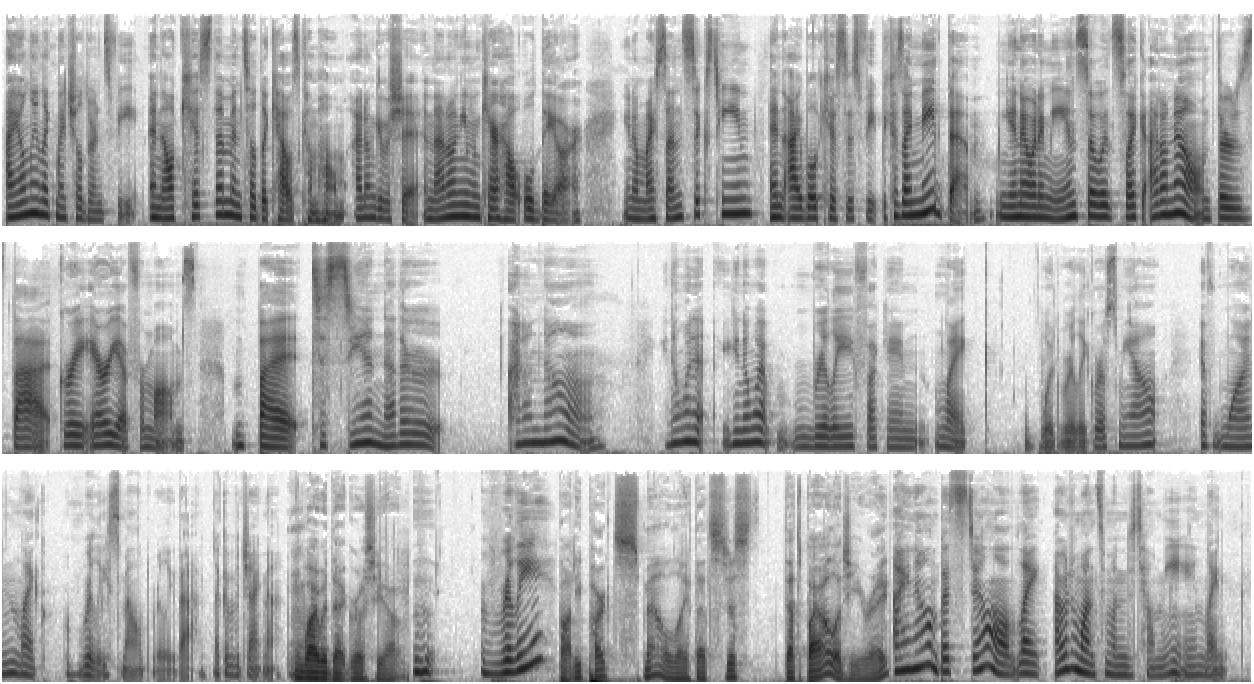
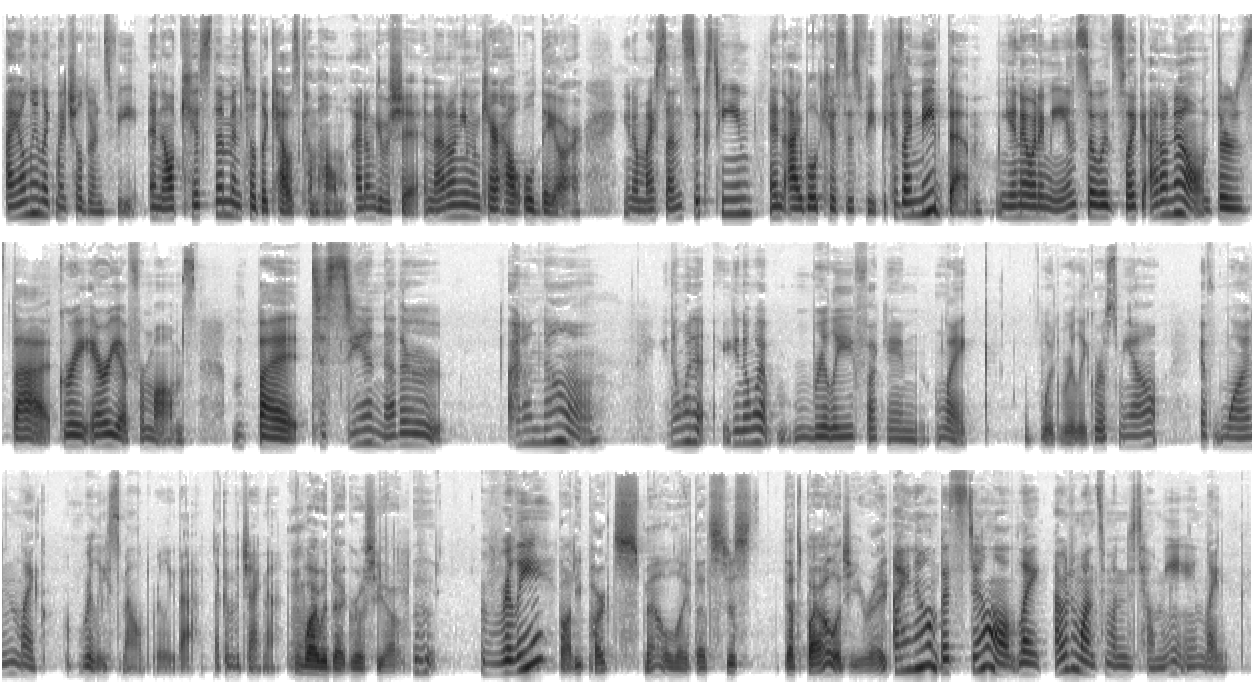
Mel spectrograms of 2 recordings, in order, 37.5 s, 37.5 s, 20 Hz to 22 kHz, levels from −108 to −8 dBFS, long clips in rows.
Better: first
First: none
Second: thin; somewhat; fading below 300 Hz

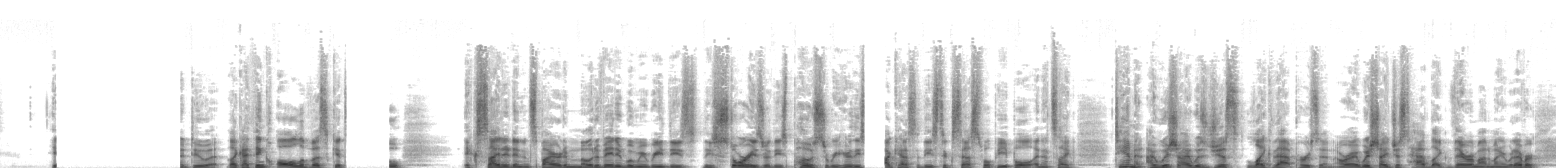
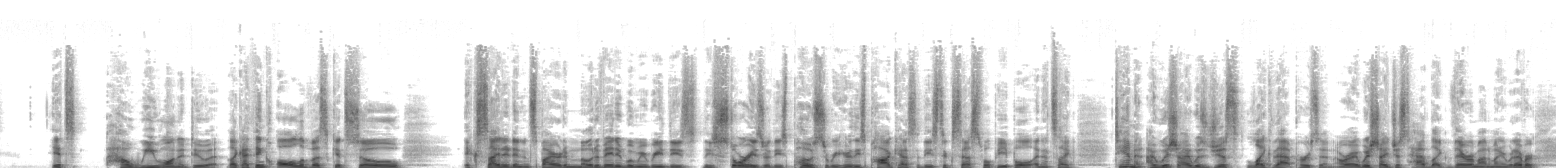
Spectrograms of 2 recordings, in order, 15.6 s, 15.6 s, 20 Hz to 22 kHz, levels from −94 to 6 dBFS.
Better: second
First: audio cutting out; at 0.5 s for 1 s, at 3.5 s and at 8.5 s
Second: none

